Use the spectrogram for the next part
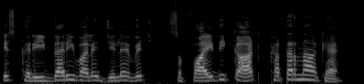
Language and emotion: Punjabi, disgusted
